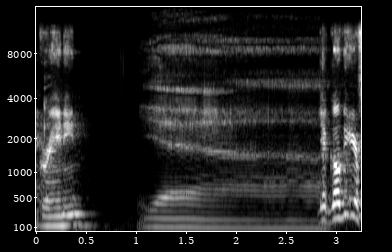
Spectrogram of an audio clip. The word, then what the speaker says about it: Groening: Because like Matt Groening is actually Matt Groening.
